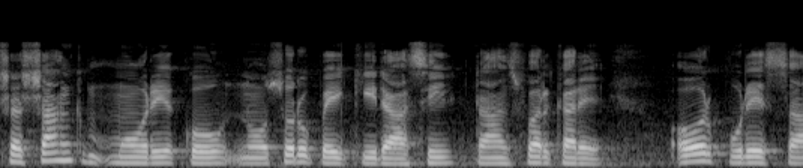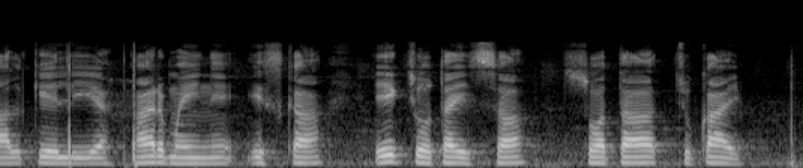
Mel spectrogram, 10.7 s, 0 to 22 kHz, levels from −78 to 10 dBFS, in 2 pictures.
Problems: constant background noise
